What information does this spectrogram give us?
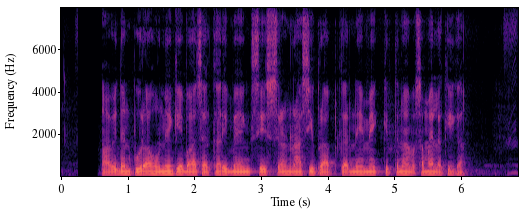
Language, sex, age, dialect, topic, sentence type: Hindi, male, 18-24, Marwari Dhudhari, banking, question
